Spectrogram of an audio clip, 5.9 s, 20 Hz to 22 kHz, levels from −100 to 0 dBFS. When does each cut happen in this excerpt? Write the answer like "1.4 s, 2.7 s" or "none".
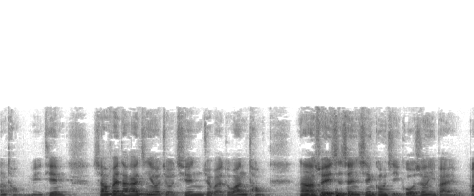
none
